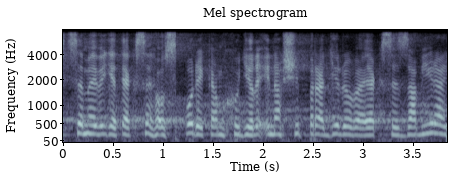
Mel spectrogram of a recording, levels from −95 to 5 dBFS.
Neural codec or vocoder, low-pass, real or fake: vocoder, 44.1 kHz, 80 mel bands, Vocos; 7.2 kHz; fake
